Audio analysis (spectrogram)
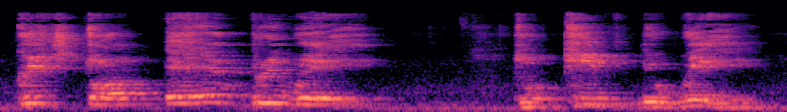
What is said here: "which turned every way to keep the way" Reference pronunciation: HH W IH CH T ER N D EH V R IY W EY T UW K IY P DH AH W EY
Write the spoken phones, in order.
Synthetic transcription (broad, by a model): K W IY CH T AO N EH V R IY W EY T UW K IY P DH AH W EY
